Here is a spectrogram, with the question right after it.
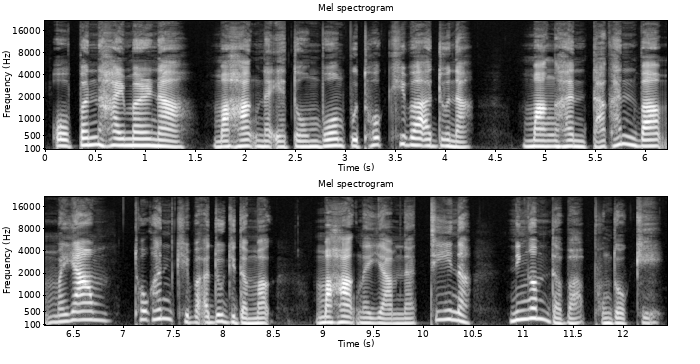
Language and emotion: Manipuri, sad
